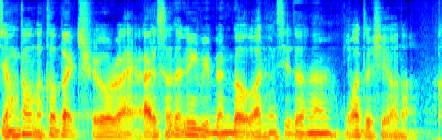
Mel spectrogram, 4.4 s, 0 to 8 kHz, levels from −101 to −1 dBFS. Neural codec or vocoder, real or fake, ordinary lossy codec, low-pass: codec, 16 kHz, 1 kbps, FunCodec, trained on Chinese and English, 50 frames a second; fake; none; none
